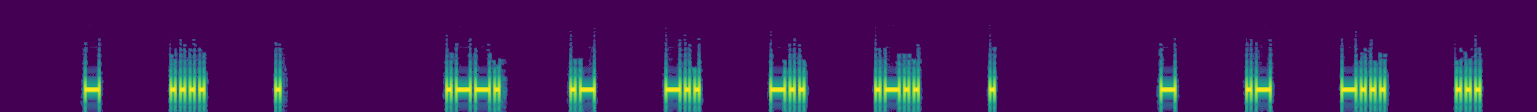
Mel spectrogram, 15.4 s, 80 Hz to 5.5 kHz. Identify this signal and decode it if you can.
Morse code, heard as a keyed tone, about 25 wpm, spaced as for 10 wpm, 600 Hz. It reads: THE PADDLE TABS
